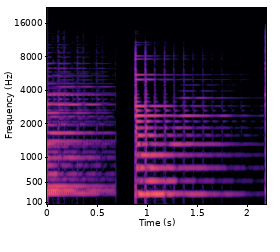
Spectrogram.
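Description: Synthesized melody notes from a stock FL Studio plug-in sounding as a trap melody is drawn into the piano roll: a held note fades out and stops just before a second in, then another note starts and fades away.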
